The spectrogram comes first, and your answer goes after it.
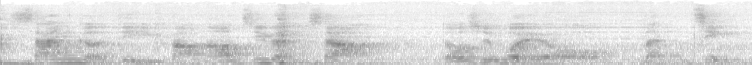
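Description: A woman hosting a podcast, asking questions in a relaxed, encouraging manner. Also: lowish voice, moderate pace. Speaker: podcast host. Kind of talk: casual interview chat. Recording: roomy, distant mic with noticeable noise.

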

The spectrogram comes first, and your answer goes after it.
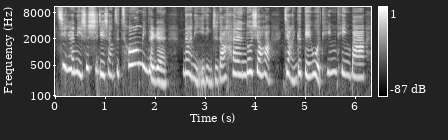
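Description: A woman voicing a cheerful, excitable man in a children's storybook who loves jokes, with a bubbly, eager manner. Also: high voice, moderate pace, pitched above the performer's own voice.

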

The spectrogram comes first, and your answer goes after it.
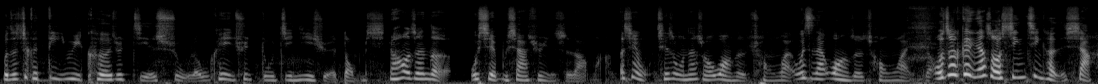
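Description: A young woman, co-hosting a casual podcast and telling stories in an animated way, acting out quoted lines and laughing often. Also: on the high side, fast, hardly any pauses, slight background noise. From Taiwan. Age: young adult. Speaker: podcast co-host.

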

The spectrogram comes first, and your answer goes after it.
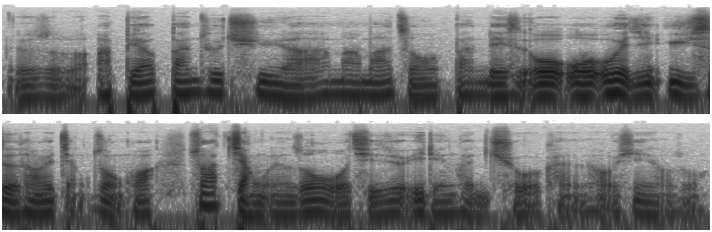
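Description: A man's voice: low voice, fairly even intonation, rapid-fire, gravelly, mellow, slightly rough, no echo. A man, telling his faith testimony on a podcast in a blunt, candid way with casual swearing. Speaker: podcast host.

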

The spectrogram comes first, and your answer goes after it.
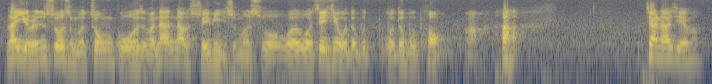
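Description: A man's voice: mid-range voice, expressive, a little fast, a little hiss or hum. A man with a Taiwanese Mandarin accent, a Buddhist abbot teaching a class, who quizzes his listeners and teases them in playful asides. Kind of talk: lively Buddhist lecture.

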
